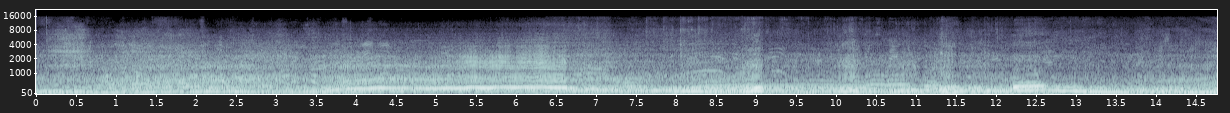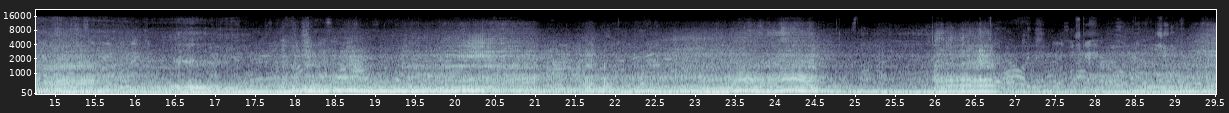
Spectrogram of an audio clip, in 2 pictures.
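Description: Off-road racing buggy engine revving hard as the buggy drives the dirt track, its pitch climbing and falling again and again with throttle and gear changes.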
